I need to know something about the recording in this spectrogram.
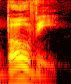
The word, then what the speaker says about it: Bove: But it was really funny because my friend Nick pronounces his last name Bovey, B-O-V-E. His brother, Vinny, pronounces their last name Bove. So back to back, they introduced the best man, Vinny Bove, and the groom, Nick Bovey.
